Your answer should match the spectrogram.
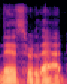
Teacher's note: There's the voice one like in this or that. You should feel a bit of a buzz in your throat.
